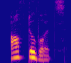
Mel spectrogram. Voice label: "Afterwards", English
